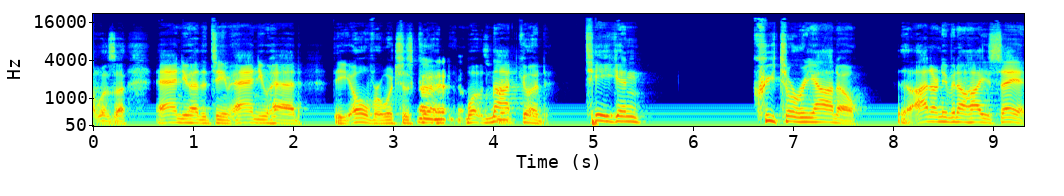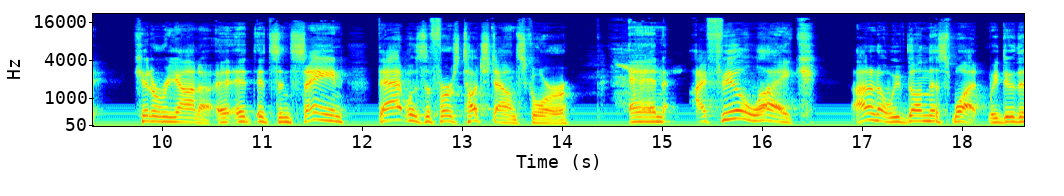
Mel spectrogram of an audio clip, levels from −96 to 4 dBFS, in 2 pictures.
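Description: From start to finish there's mains hum, a steady 50 Hz drone sitting roughly 25 dB under the speech, probably a ground loop or nearby transformer leaking in.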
